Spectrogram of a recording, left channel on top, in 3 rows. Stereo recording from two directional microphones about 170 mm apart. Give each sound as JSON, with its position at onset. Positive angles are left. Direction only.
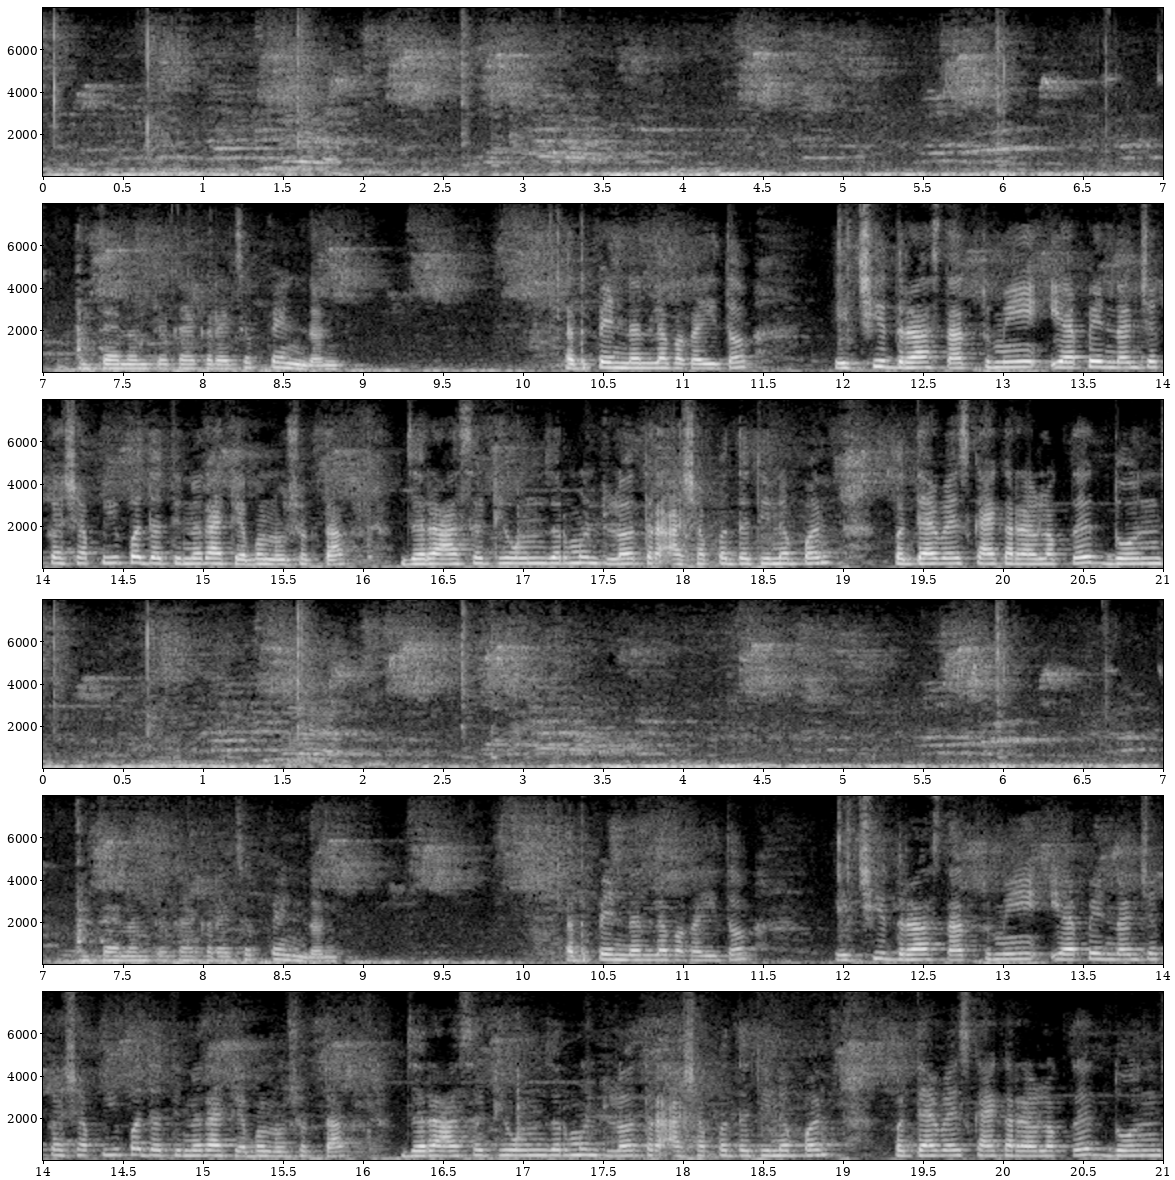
{"t": 8.0, "sound": "a woman's voice", "side_deg": 40}
{"t": 10.2, "sound": "a woman's voice", "side_deg": 40}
